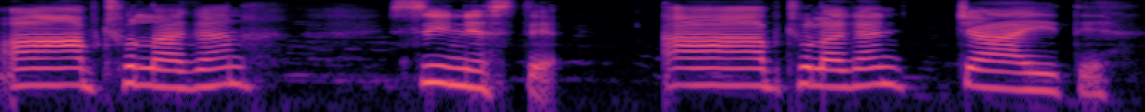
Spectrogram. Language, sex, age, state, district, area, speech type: Kashmiri, female, 18-30, Jammu and Kashmir, Anantnag, rural, spontaneous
